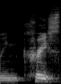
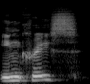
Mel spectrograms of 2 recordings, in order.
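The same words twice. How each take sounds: First: The stress is on the second syllable. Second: The stress is on the first syllable. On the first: It is used as a verb. "that's the verb, stress on the second syllable" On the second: It is used as a noun. "that's the noun"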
